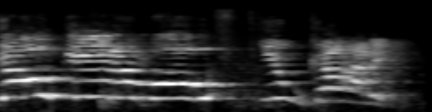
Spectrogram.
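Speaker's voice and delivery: high, loud cheer across the yard; encouraging yell. Retold or imitated. Neighbor yelling to shy Wolf from the porch, high encouraging yell. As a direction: holler it out to urge him on. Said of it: "but I yelled at him".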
